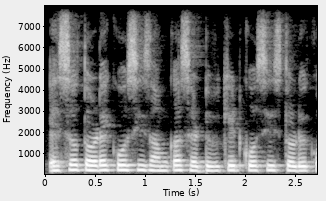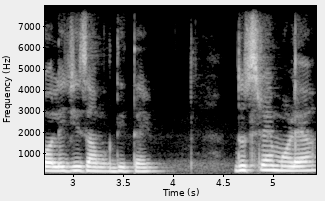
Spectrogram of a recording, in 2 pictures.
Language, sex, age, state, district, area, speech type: Goan Konkani, female, 18-30, Goa, Salcete, rural, spontaneous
